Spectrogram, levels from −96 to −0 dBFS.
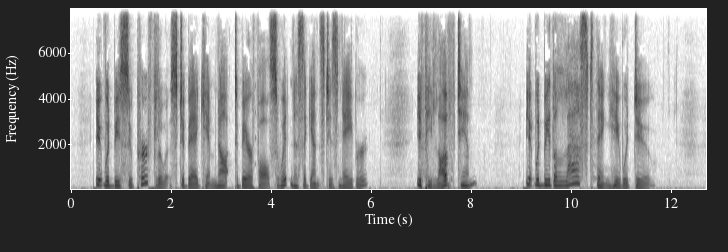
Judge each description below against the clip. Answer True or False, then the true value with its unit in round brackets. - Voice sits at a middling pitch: True (170 Hz)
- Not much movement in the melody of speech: False (5.5 semitones)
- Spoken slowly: True (130 wpm)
